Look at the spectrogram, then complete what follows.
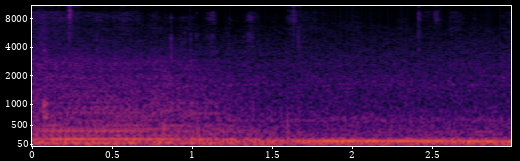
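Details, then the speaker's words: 1955 Chevy truck inline six sitting about 30 years, previously seized, number one spark plug deleted, hot-wired without key: low uneven churning as starter cranks with no firing; checking points shows no spark, later found coil good. "no spark really huh that camera Focus there no spark whatsoever"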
